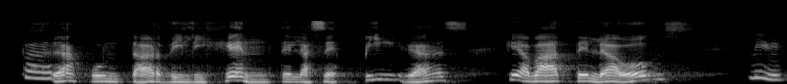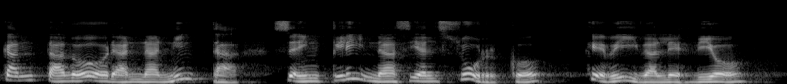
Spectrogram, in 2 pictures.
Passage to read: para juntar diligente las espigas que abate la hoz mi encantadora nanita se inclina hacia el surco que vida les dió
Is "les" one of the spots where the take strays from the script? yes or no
no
